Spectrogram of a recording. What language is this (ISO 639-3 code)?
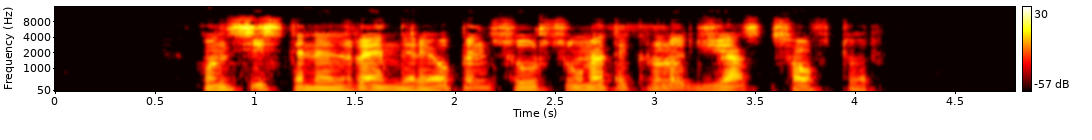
ita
